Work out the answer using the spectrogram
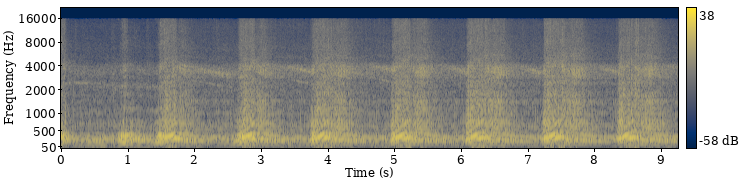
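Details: EG33-swapped Subaru WRX STI on Haltech, after switching to a custom crank sprocket and Hall-effect sensor, TDC offset verified at 87 degrees, new plugs gapped to 0.026 in: crisp throttle blips, each dropping cleanly back to a steady idle; engine sounds healthy.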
